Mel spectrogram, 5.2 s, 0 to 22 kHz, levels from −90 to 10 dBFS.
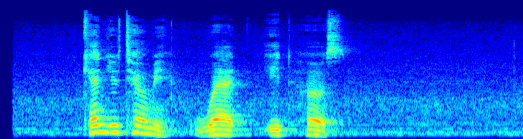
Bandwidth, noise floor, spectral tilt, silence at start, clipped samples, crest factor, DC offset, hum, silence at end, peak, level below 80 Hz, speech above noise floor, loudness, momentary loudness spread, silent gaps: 16 kHz; -50 dBFS; -5.5 dB/octave; 0.85 s; under 0.1%; 20 dB; under 0.1%; none; 1.8 s; -8 dBFS; -74 dBFS; 26 dB; -26 LUFS; 15 LU; none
